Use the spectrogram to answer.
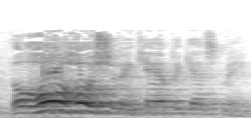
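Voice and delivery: preacher proclaiming the verse; emphatic scripture. Acted. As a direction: declare it over the crowd. Re-reads verse loudly.

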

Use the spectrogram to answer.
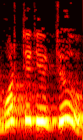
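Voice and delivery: loud, high, shocked demand; Jesus indignant, confronting the disciples; indignant outburst. Retold or imitated. Jesus rebuking disciples who shooed children away, loud and high. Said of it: "he was indignant".

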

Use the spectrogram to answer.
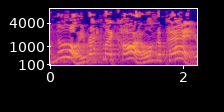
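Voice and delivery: high, loud outraged protest; indignant demand. Retold or imitated. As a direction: insist the wrecker must pay. Victim demands judge punish driver.

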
